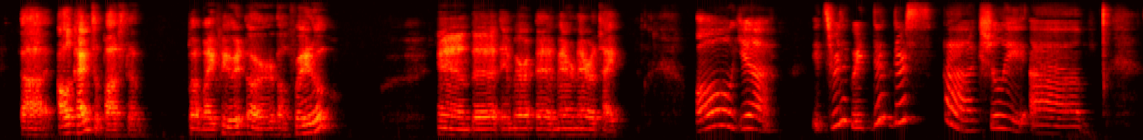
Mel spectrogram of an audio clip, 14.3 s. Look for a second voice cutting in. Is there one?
No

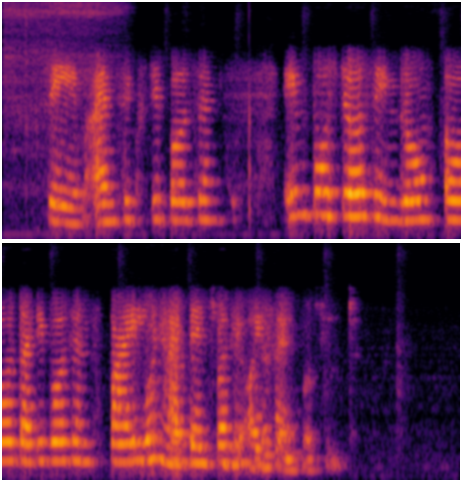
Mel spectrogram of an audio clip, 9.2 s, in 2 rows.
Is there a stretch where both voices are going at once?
Yes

